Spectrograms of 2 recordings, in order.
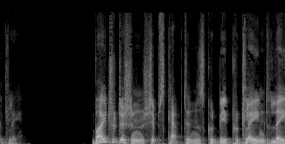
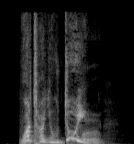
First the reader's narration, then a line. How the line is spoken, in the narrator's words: Jabril hissed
